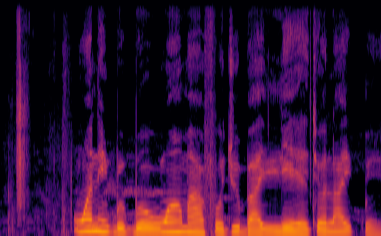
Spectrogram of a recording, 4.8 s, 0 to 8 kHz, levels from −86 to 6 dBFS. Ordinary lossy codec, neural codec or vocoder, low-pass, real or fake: none; none; none; real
